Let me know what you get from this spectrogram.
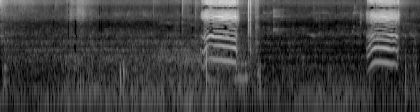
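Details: Baby sloths: two loud, bleat-like cries about three seconds apart, each under a second long, nasal and richly harmonic, starting slightly higher and sliding down in pitch, over a quiet background.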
